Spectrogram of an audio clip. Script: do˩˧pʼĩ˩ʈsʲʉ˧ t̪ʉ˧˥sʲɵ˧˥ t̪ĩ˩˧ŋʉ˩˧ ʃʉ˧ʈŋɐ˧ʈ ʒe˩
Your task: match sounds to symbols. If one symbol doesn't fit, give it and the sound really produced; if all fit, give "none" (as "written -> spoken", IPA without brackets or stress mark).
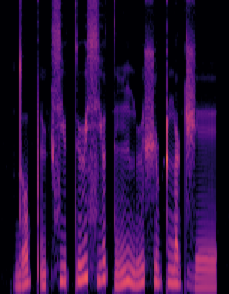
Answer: none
